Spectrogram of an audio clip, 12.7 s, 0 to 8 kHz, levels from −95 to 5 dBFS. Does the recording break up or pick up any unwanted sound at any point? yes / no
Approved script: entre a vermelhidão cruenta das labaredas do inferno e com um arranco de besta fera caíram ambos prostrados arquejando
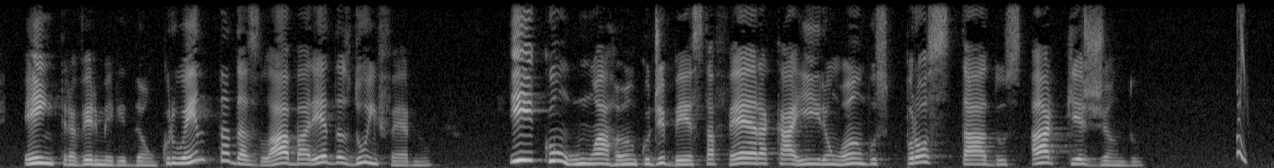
yes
